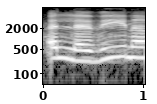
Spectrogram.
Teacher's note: یا ساکن سے پہلے زیر ہے یا مدہ کا قاعدہ اور حرف مدہ کو ایک الف یعنی 2 حرکات کے برابر کھینچ کر پڑھتے ہیں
